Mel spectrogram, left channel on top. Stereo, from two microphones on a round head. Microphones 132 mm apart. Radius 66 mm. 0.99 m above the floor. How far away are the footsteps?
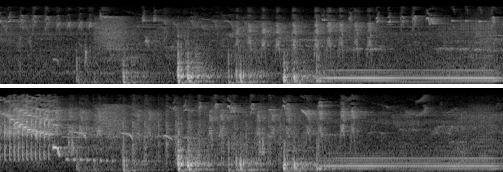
About 5.5 m.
